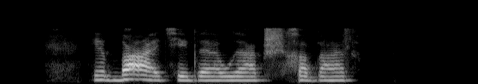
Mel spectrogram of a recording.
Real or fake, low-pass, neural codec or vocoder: fake; 5.4 kHz; codec, 24 kHz, 3 kbps, HILCodec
